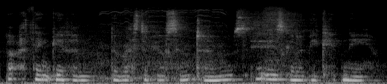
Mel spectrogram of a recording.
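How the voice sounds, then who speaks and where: A woman speaks in a breathy, mellow whisper as an ASMR doctor. She is reassuring and explains each step gently. The recording is a little roomy, with faint background noise. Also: medium pitch, flat delivery, normal speed. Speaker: doctor in an ASMR medical role play. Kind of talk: whispered ASMR medical role play.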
